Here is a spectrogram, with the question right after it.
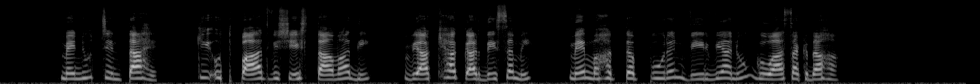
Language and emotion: Punjabi, fearful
